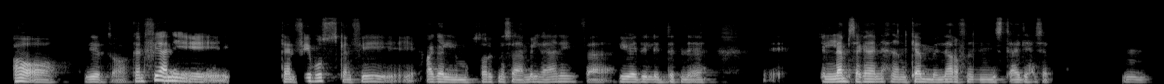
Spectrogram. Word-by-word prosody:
آه - - +5
آه، 115 -6 +2
قدرت 115 -1 0
آه، - - -8
كان 145 - +1
في 180 +8 +4
يعني 175 -3 +8 1.0
كان 120 -1 +1
في 155 +7 -1
بُصّ 155 +1 -1
كان 115 - -3
في 130 +4 -3
حاجة 120 +1 +3
المُفترض 110 +1 -1
مثلًا 115 -1 -1
أعملها 115 +1 -2
أنا، 130 0 -4
فهي 120 +2 0
دي 120 - 0
اللي 120 0 0
ادتني 110 0 -3
إيه 110 0 -8 1.1
اللمسة 125 +1 +5
كده 130 +1 +3
إن 125 - 0
إحنا 125 -2 -3
نكمّل 115 0 +1
نعرف 120 0 0
نستعيد 110 -1 -3
الحساب، 115 0 -7 0.7
إمم. 115 -1 -8
115 Hz, 160 wpm, -24 LUFS, 110-125 Hz, 1.1 s, يعني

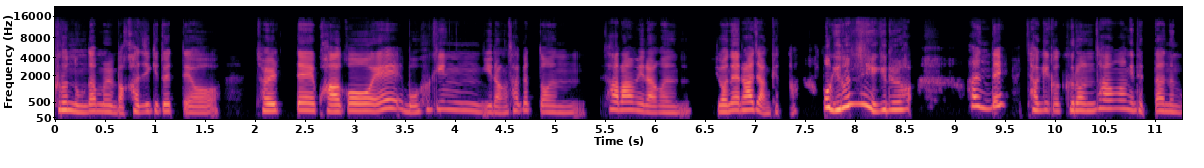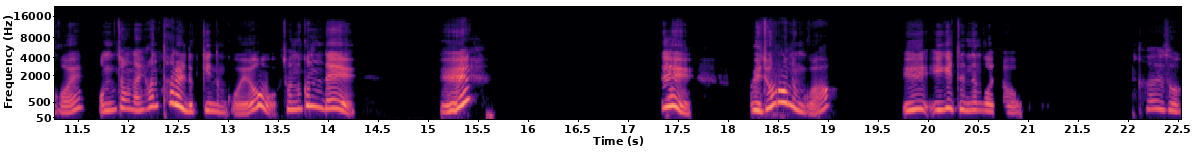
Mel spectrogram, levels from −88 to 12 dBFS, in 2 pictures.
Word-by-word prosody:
그런 245 -1 +2
농담을 200 0 -2
막 165 -1 -3
가지기도 205 +1 -3
했대요. 175 -5 -4 0.4
"절대 225 +1 +2
과거에 225 +6 +4
뭐 185 -3 -5
흑인이랑 230 -8 -6
사귀었던 195 -5 -7 0.2
사람이랑은 200 -8 0 0.3
연애를 230 +5 +3
하지 250 -2 +5
않겠다." 155 +5 -7 0.2
막 325 -5 +7
이런 305 +9 +8 0.2
얘기를 250 +3 +1
하 275 - -5 0.6
하는데 365 0 +2 0.2
자기가 235 -2 -3
그런 230 0 -2
상황이 285 -2 -1
됐다는 210 -3 -5
거에 185 - -6
엄청난 235 +3 -4
현타를 360 - +3
느끼는 200 -1 -6
거예요. 375 - -1
저는 260 +1 -4
근데 300 -5 +1 0.9
"예?" 205 +5 +6 2.0
네. 345 +1 +5 0.6
'왜 235 -2 +2
저러는 370 - +4
거야?' 345 - -5 0.7
이 265 +4 -1
이게 250 +5 0
드는 240 -3 -6
거죠. 180 -6 -7 1.2
그래서 260 -6 -8
230 Hz, 260 characters per minute, -22 LUFS, 205-270 Hz, 2.0 s, 이런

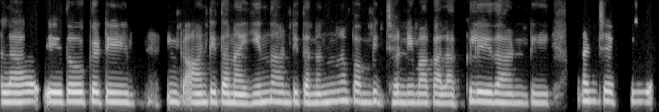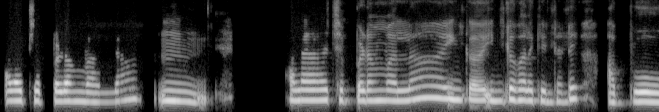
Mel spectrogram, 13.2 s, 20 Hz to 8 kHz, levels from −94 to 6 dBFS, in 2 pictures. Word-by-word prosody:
అలా 210 0 +4 0.4
ఏదో 215 +1 +6
ఒకటి 215 0 +2 0.6
ఇంకా 210 -2 -2
"ఆంటీ 205 +2 +2
తనయ్యిందాంటీ 205 +2 +1
తననన్నా 205 +4 0
పంపిచ్చండి. 200 -2 -2
మాకు 195 0 -3
ఆ - - -1
లక్ 185 +3 -7
లేదాంటీ." 195 -2 0 0.4
అని 225 0 +1
చెప్పి 215 -1 -2 0.3
అలా 230 0 +5
చెప్పడం 220 +1 +1
వల్ల 205 0 -6 0.5
హ్మ్. 225 -2 +2 1.0
అలా 240 +1 +2 0.3
చెప్పడం 235 0 -1
వల్ల, 230 0 +1 0.5
ఇంకా 250 - +1 0.2
ఇంట్లో 230 +3 +1
వాళ్ళకేంటంటే 230 -1 -1 0.4
అబ్బో! 200 +3 +2
215 Hz, 115 wpm, -17 LUFS, 200-225 Hz, 1.0 s, ఏదో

